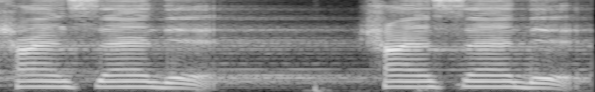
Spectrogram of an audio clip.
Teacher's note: huruf Dal karena berada di ujung ayat atau ujung bacaan maka kita sukunkan ya karena dia sukun maka dibaca pantul atau Qalqalah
